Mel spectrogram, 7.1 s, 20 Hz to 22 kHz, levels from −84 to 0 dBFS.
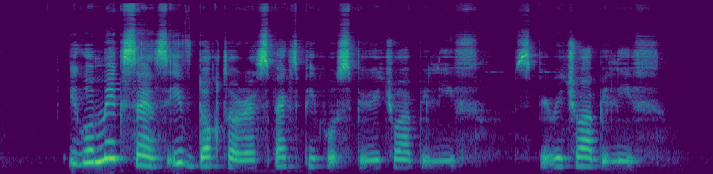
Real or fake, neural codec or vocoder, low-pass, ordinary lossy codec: real; none; none; none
